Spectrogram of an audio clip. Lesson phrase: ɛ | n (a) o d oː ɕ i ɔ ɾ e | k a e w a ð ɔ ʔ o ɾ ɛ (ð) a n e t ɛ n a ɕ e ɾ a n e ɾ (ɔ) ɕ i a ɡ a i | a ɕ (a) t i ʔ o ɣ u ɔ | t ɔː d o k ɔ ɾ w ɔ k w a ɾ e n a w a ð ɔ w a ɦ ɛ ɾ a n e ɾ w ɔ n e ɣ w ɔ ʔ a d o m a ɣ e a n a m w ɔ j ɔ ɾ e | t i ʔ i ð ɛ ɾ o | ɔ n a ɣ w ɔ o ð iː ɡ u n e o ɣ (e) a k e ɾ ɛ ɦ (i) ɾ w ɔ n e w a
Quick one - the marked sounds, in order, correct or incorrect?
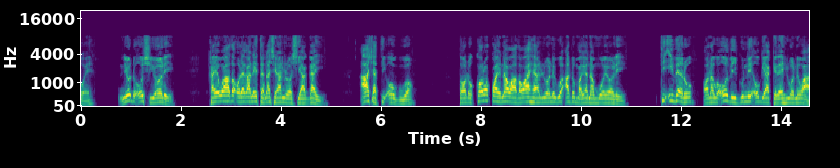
incorrect: e, incorrect: ɣ, correct, correct, correct, correct

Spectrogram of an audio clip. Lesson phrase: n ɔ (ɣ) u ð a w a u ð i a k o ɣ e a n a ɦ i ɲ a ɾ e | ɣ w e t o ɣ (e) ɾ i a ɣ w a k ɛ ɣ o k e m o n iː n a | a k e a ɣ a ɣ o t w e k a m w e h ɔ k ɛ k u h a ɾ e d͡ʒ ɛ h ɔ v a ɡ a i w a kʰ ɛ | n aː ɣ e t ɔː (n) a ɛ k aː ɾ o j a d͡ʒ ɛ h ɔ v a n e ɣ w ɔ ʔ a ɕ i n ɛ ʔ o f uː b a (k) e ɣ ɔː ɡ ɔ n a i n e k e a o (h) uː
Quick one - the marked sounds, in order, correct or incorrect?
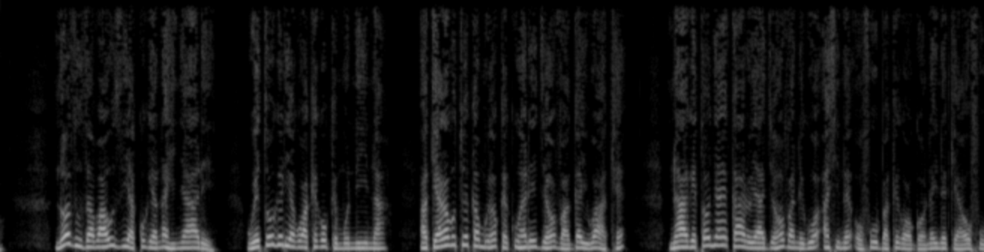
incorrect: ð, correct, incorrect: ɲ, correct, incorrect: f

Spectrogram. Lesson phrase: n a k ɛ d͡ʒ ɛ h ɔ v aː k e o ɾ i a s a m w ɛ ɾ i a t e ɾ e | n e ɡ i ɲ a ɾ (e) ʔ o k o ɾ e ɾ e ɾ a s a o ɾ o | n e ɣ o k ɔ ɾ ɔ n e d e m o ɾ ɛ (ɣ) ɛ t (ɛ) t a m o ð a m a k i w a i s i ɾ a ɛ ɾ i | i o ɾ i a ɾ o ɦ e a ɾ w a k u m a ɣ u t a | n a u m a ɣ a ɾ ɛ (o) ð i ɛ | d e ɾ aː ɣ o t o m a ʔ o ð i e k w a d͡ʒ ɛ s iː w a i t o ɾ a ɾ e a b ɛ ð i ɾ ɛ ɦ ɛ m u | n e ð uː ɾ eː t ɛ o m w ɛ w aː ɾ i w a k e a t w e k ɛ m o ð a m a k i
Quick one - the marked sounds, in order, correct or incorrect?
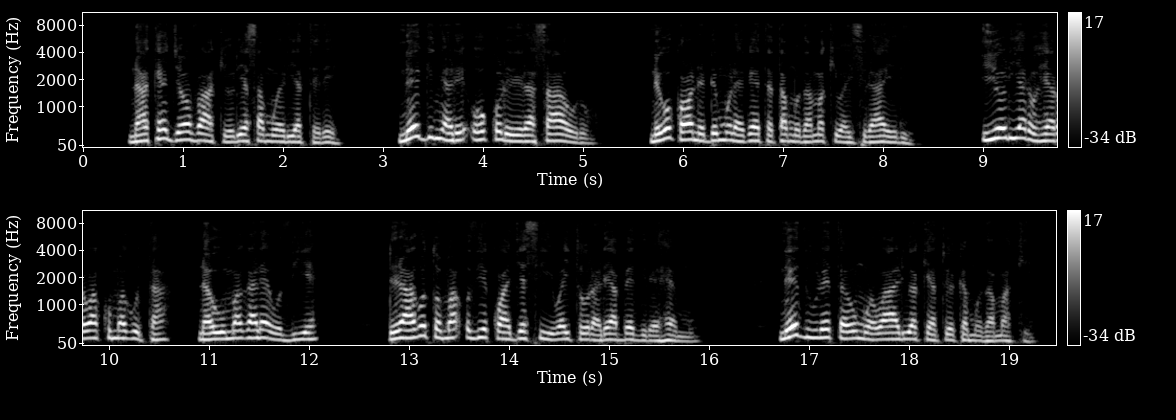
correct, correct, correct, correct

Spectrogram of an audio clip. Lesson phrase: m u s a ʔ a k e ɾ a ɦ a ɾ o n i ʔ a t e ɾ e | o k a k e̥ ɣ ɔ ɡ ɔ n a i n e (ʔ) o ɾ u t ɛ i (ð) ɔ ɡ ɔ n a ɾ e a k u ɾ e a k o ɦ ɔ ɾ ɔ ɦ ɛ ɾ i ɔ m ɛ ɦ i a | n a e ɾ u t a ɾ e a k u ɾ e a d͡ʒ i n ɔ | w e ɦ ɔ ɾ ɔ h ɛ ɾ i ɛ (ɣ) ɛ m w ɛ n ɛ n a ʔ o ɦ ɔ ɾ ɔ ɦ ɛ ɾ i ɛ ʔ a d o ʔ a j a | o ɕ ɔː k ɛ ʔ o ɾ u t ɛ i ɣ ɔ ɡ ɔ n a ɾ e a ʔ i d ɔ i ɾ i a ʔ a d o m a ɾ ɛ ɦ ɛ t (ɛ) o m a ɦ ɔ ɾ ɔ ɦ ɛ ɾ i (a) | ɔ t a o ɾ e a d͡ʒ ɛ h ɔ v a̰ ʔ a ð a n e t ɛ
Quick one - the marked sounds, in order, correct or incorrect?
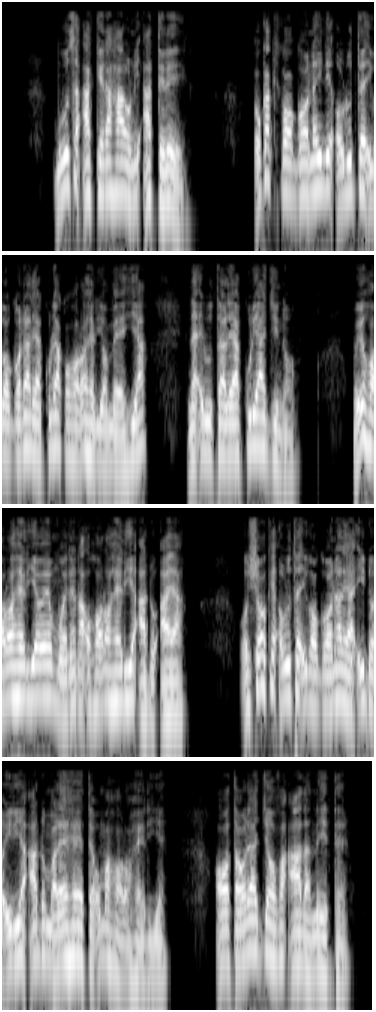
correct, incorrect: ɣ, incorrect: w, correct, incorrect: ɛ

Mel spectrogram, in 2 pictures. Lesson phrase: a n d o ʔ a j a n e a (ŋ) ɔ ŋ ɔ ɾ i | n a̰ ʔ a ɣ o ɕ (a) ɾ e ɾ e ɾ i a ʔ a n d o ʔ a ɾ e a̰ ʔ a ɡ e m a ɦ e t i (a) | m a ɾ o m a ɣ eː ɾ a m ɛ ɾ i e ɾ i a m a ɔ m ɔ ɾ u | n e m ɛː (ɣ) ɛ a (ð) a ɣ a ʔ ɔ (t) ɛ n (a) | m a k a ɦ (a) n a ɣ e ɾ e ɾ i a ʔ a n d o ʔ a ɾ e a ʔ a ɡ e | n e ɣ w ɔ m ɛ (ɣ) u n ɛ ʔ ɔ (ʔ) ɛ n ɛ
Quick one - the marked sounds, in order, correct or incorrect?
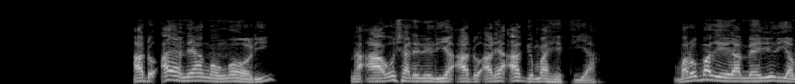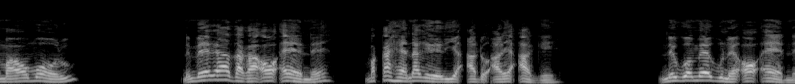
correct, correct, correct, correct, correct, incorrect: ʔ, incorrect: ɛ, incorrect: ɛ, correct, correct

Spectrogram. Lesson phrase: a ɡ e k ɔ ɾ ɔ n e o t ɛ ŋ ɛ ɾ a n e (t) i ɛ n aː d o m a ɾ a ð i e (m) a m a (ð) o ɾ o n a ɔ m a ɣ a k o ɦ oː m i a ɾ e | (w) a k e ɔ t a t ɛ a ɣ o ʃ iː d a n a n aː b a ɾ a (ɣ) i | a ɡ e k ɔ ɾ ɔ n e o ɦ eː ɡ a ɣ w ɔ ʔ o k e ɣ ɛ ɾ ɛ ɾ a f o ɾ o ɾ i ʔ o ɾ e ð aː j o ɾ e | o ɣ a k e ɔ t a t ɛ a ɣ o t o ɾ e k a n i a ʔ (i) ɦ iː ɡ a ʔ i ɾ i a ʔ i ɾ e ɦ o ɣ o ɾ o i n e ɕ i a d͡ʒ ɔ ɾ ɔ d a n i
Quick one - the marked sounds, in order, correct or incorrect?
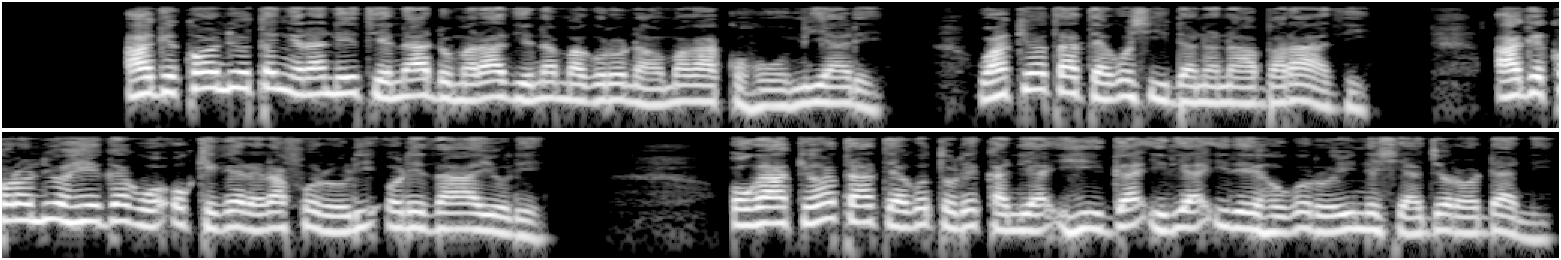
correct, incorrect: n, incorrect: ɣ, correct, incorrect: ð, correct

